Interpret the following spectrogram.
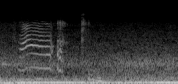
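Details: Loud meow from a female tuxedo cat running to her owner after spotting her: one short, strong harmonic meow followed by a brief softer sound, over a constant low hum.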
